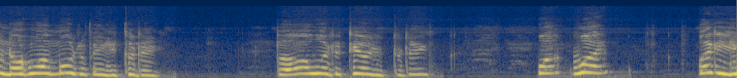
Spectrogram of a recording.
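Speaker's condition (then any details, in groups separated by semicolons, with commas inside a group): Cerebral palsy; speech hard to understand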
